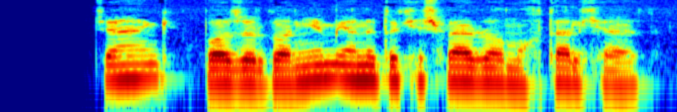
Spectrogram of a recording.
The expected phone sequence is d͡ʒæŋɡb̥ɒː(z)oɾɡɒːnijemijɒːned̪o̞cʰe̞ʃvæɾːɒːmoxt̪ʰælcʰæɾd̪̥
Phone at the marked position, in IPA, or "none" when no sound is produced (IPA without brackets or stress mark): z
